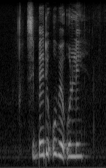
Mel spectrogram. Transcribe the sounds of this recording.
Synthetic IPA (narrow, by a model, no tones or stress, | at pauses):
sɪpʼediʔʊbɛʔʊlɪ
